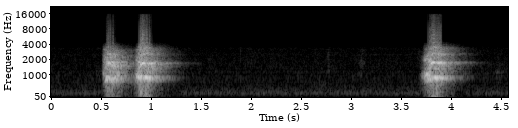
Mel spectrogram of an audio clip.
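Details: Westie named Belle barking, provoked by hands bashing on a sofa; two quick loud barks in succession, silence for nearly three seconds, then a single harsh bark.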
